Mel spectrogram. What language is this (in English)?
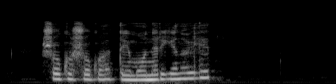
Mari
